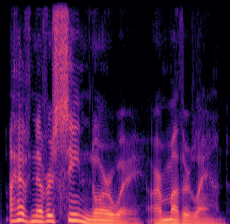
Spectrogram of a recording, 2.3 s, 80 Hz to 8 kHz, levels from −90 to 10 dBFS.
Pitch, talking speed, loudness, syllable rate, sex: 130 Hz, 210 wpm, -16 LUFS, 5.1 syllables/s, male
